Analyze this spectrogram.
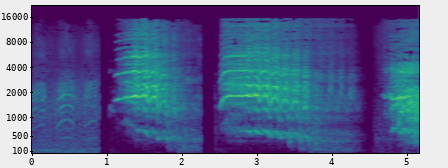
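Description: A horse whinnies loudly, several times.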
